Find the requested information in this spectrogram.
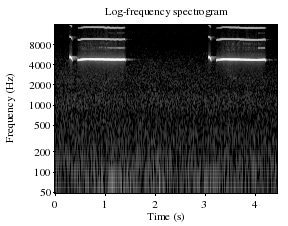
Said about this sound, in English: Out east, we have a bird called a broad-winged hawk, which gives a very simple sort of plaintive whistle that can be heard, you know, as it flies overhead.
